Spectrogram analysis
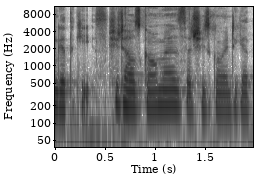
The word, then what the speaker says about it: Gomez: Gomez, still eating the octopus, says, "By the way, Gomez is pronounced Gomez."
